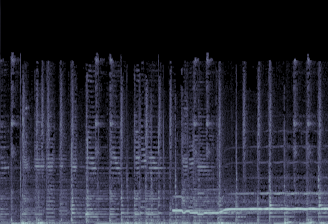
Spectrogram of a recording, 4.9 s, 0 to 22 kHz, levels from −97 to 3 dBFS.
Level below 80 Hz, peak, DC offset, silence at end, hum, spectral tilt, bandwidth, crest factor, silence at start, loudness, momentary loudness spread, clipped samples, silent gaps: -50 dBFS; -12 dBFS; under 0.1%; 0 s; none; -3.5 dB/octave; 17 kHz; 14 dB; 0 s; -27 LUFS; 14 LU; under 0.1%; none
